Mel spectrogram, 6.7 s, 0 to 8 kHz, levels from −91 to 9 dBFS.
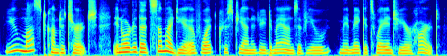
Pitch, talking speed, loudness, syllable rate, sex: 190 Hz, 205 wpm, -18 LUFS, 4.8 syllables/s, female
